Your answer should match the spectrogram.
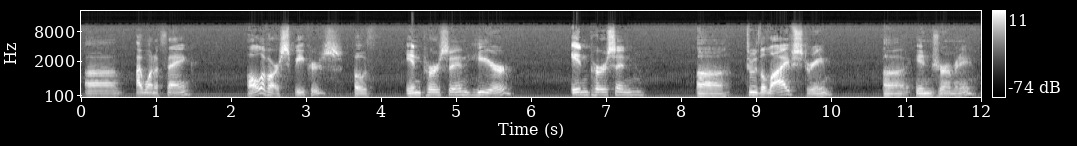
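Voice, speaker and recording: An older man hosting an event gives thanks into a stage microphone, haltingly and with frequent pauses. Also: mid-range voice, expressive, rough recording. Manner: halting, pausing often. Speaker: event host. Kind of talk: spoken closing thanks. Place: indoor event stage with curtain. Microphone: microphone on a stand.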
